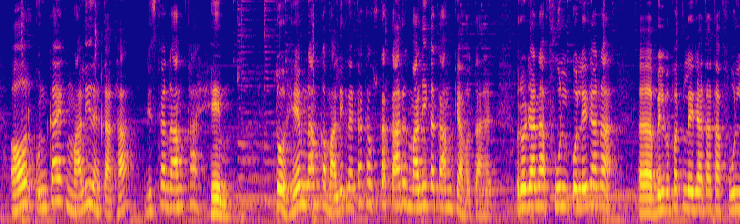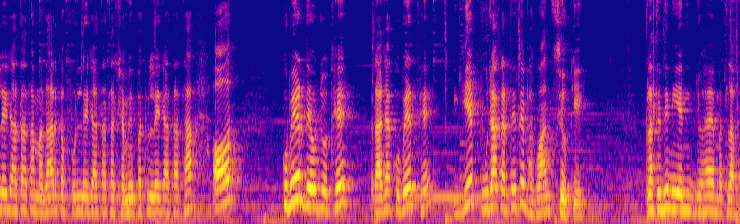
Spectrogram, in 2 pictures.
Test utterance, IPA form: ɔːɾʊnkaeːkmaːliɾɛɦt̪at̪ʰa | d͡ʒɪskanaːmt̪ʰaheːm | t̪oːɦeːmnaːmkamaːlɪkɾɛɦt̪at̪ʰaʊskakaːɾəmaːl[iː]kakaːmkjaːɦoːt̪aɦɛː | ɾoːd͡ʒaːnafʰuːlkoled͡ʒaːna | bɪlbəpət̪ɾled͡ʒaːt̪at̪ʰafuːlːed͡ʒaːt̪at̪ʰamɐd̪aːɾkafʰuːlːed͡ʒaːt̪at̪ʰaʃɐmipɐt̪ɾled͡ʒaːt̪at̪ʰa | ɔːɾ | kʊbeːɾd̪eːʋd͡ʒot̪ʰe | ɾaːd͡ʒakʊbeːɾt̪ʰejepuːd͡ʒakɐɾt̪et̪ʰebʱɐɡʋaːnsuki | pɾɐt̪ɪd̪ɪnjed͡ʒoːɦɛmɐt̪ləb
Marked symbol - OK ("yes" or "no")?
no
